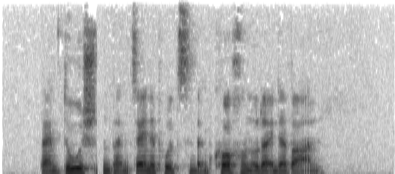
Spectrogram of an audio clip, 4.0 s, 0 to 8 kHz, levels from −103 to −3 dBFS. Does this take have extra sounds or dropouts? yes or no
yes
